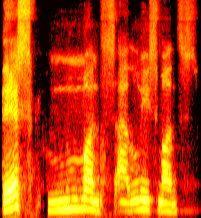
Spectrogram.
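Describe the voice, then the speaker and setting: A man's voice: medium pitch, flat delivery, drawn-out words, warm tone, no room sound. A young man from Canada, a rug dealer, answering interview questions casually at his shop desk, often repeating and restarting words.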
